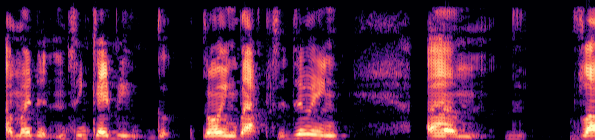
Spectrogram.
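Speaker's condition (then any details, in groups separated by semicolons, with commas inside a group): Brain injury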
